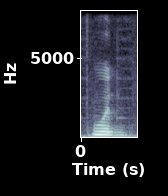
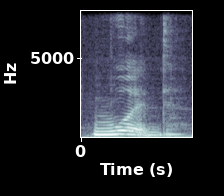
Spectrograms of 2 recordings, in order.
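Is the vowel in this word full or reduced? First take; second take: reduced; full. First: The word is said with a reduced vowel. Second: The word is said with a full vowel.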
